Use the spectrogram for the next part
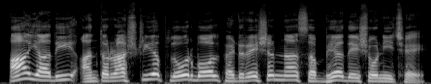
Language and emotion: Gujarati, neutral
